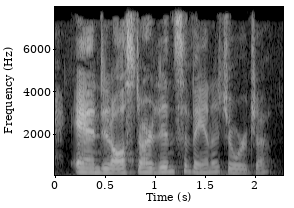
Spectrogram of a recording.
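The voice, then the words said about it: Slight Southern US twang. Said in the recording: “notice that little Southern twang in there ... that's because I'm a Southerner. It just kind of comes out. Can't say Savannah with a Michigan accent.”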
